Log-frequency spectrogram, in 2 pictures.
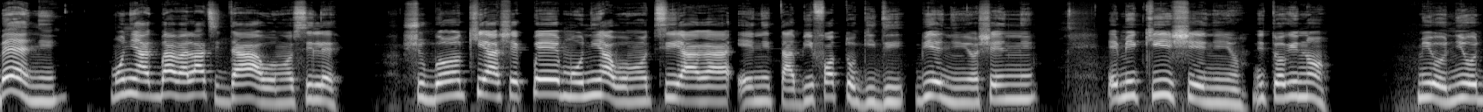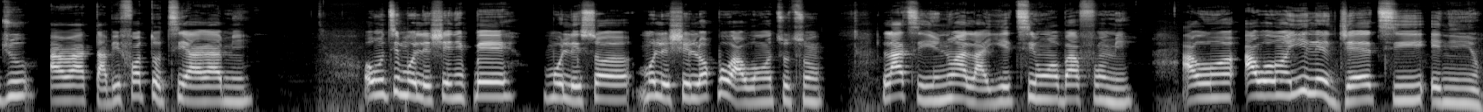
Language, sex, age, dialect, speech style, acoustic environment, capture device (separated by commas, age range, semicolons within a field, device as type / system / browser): Yoruba, female, 25-34, Nigeria - Lagos Yoruba, happy, nature; silence, mobile / Linux / Chrome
